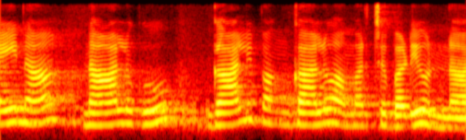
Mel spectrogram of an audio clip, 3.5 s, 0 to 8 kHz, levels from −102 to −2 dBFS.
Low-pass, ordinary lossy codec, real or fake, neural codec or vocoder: 7.2 kHz; none; real; none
